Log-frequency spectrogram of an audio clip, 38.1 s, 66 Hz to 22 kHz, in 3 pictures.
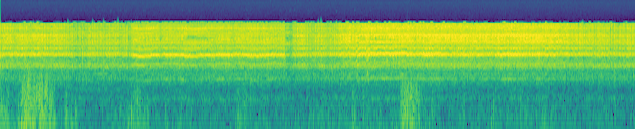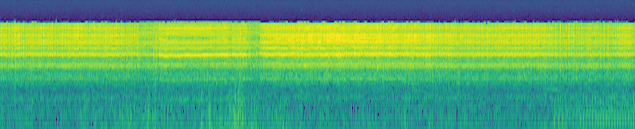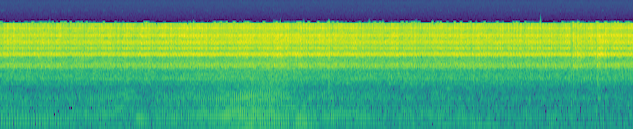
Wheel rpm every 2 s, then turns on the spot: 170, 170, 170, 160, 170, 170, 170, 170, 170, 160, 170, 170, 170, 170, 170, 170, 170, 170, 160.
none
